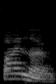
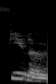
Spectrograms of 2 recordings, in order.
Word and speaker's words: phyllo: need some phyllo now i used to call this philo but i learned i had been saying it wrong all those years it's a filo dough and you can buy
